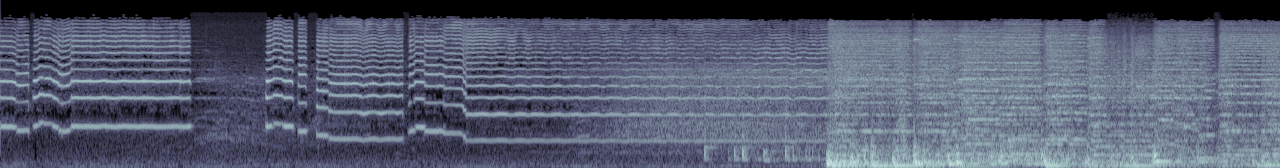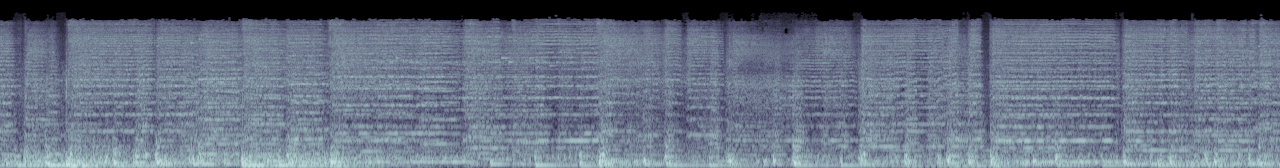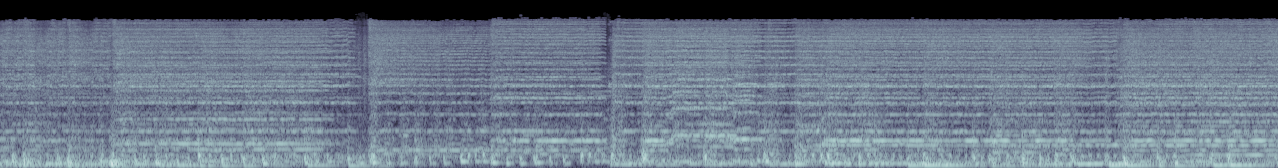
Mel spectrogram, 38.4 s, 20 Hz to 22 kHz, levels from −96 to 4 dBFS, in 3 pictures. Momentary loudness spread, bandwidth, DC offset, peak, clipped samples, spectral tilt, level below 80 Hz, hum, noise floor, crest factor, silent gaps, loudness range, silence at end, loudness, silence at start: 7 LU; 14.5 kHz; under 0.1%; -4 dBFS; under 0.1%; -3 dB/octave; -40 dBFS; none; -44 dBFS; 18 dB; none; 5 LU; 0 s; -19 LUFS; 0 s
